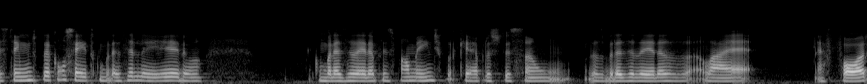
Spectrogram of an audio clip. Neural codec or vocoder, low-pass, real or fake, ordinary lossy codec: none; 5.4 kHz; real; none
